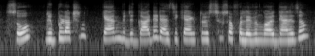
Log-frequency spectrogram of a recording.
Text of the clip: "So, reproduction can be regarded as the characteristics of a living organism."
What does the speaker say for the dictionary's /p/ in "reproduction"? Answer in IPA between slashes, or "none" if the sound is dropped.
/p/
